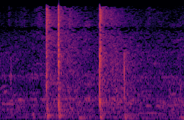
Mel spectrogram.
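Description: Gloved punches smacking into focus mitts during pad work: a quick pair of sharp smacks a little past half a second in, then a third a moment later.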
